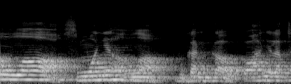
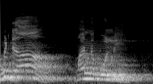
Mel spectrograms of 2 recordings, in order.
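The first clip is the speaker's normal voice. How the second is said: mocking; 7 semitones higher, slower than usual. Mock answer to the angel.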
